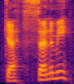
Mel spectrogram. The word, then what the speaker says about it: Gethsemane: We're going to be talking about the album from 1993, Gethsemane.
